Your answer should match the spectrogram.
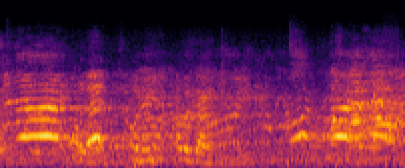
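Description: Men shouting on a football pitch during play: one long held call near the start and another near the end, with shorter shouts and faint chatter between.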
